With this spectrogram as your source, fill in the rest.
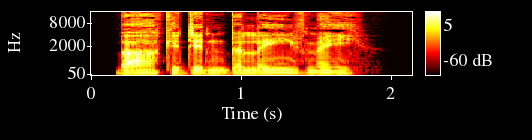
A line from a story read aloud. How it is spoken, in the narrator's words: Harry said sadly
